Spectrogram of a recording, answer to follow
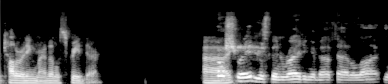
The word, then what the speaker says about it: Schroeder: Schroeder, but he says Schrader. Pronounce the Schrader.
